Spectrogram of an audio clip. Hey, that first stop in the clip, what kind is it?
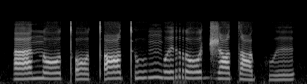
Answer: ejective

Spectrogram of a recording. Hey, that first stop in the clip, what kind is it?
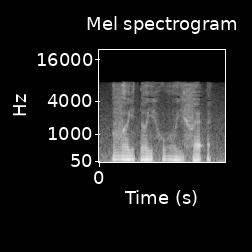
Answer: implosive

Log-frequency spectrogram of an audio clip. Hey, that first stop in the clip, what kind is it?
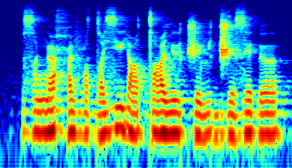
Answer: plain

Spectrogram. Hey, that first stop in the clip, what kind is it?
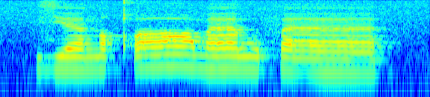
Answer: ejective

